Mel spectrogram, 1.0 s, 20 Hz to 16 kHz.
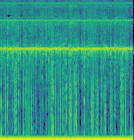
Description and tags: mandelbrot 0.1902+0.0311j imag
Experiments with noises Mandelbrot set generating function (z[n + 1] = z[n]^2 + c) modified to always converge by making absolute value stay below one by taking 1/z of the result if it's over 1.
additive, chaos-theory, mandelbrot, noise, synthesis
